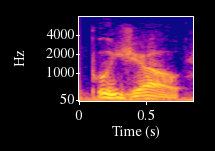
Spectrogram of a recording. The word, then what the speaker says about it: Peugeot: York New York and you can spell it P double o j o e pujo after you get your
